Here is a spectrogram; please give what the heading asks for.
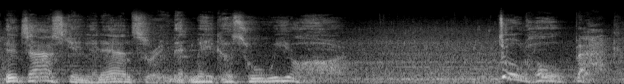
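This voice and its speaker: Theatrical, slow-talking villain lord, wildly swooping. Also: male voice, medium pitch, very animated, vocal fry, reverberant, background noise, exaggerated voice. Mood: amused, musing. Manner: teasing, grandiose, drawn-out phrasing. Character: theatrical, playful male villain lord toying with questioners. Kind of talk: video game character acting.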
